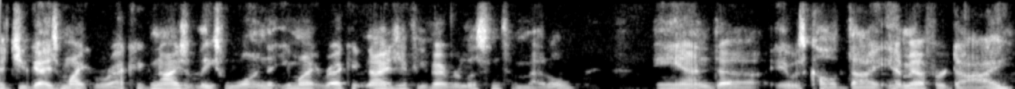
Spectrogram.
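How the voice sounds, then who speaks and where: Somewhat breathy, a man speaks at a medium pitch and fairly quick pace, with fairly even intonation and a dark, mellow tone. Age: 60s. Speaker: podcast guest. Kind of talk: casual chat.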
